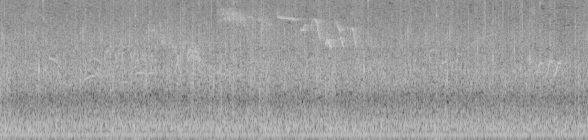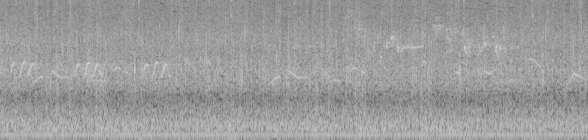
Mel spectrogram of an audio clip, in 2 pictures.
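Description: Birds chirping in short scattered calls over a steady hiss, with a faint low hum underneath.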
